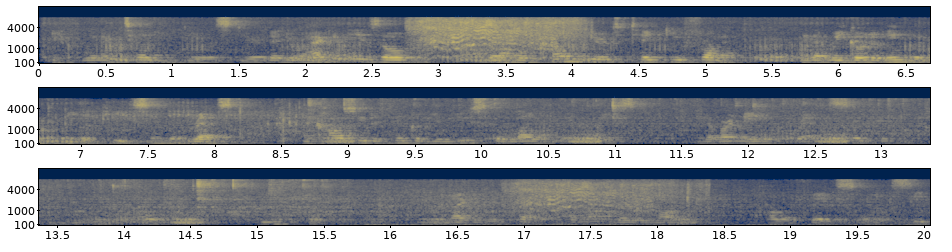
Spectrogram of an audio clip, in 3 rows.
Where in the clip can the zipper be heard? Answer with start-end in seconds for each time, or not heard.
2.7-4.2, 16.8-18.4.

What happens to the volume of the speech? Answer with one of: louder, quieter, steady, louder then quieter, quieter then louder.
quieter.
